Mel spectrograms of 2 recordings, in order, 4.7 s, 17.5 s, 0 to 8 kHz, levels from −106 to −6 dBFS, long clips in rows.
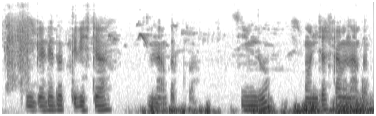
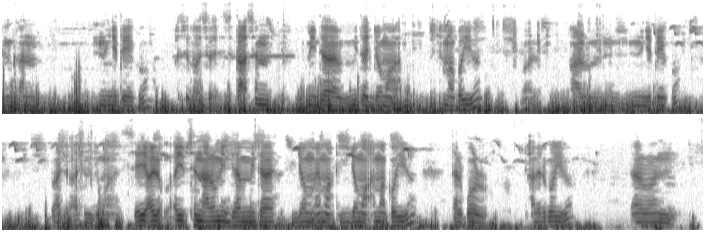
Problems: constant background noise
